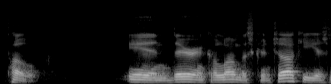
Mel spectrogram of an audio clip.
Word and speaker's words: Polk: It looks like it would be Leonidas Polk, but it's Leonidas Polk.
